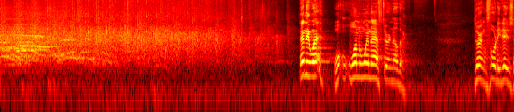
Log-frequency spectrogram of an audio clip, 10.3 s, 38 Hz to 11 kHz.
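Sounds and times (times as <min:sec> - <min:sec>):
crowd clapping unto the Lord: 0:00.0 - 0:06.0
speech: 0:06.0 - 0:08.2, 0:09.5 - 0:10.2.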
